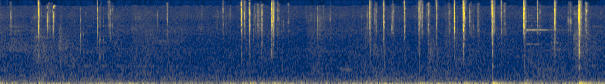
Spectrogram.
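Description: Typing on a computer keyboard while entering a form, a steady run of many quiet, irregular key clicks with no talk.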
